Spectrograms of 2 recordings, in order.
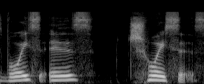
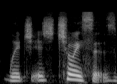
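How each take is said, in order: First: "Voice is choices" drawn out very slowly, each word weighted; slow emphatic. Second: Said in the usual way. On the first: Shown as a demonstration. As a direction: spell out "Voice is choices" slowly with stress on "is".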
